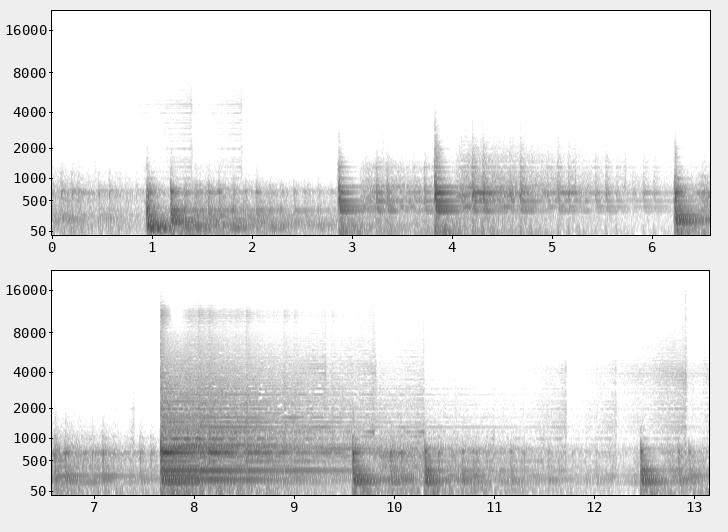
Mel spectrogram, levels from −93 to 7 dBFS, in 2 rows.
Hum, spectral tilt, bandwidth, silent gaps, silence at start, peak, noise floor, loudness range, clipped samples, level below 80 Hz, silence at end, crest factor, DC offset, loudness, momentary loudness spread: none; -7.5 dB/octave; 13 kHz; none; 0 s; -16 dBFS; -61 dBFS; 9 LU; under 0.1%; -54 dBFS; 0 s; 22 dB; under 0.1%; -36 LUFS; 23 LU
